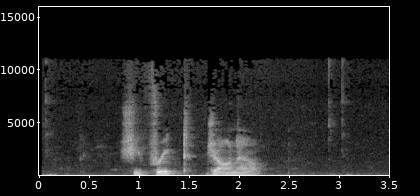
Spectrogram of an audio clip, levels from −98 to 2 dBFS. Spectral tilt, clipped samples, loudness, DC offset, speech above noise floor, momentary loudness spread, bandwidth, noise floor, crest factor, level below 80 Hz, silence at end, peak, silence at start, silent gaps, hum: -6 dB/octave; under 0.1%; -23 LUFS; under 0.1%; 37 dB; 14 LU; 11.5 kHz; -59 dBFS; 22 dB; -58 dBFS; 1.25 s; -4 dBFS; 0.1 s; none; none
